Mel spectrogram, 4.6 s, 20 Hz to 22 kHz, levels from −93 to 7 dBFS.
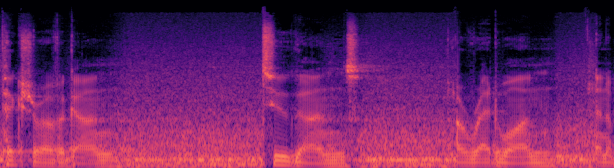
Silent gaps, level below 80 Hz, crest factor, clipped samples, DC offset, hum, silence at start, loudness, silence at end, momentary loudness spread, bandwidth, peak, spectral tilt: none; -40 dBFS; 16 dB; under 0.1%; under 0.1%; none; 0 s; -24 LUFS; 0 s; 5 LU; 16 kHz; -8 dBFS; -4.5 dB/octave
